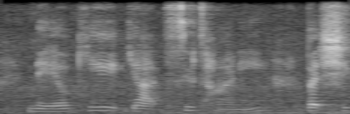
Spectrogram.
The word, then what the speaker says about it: Nao: character is called Naoki Yasutani, but she goes by NAO, which is actually pronounced now.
